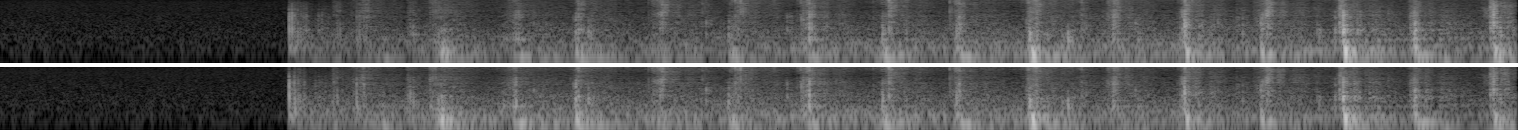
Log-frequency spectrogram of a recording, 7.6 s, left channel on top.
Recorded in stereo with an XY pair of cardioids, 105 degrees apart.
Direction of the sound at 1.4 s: 70° right.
